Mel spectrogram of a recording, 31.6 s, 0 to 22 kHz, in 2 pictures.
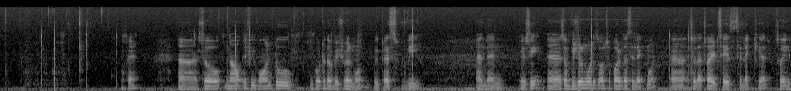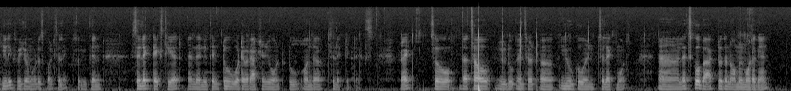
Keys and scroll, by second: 0.0-1.9 typing, 0.9 Escape, 4.5 Escape, 4.8 Left, 5.9 ⟲, 8.1 v, 9.4-10.6 typing, 17.2 Left, 17.4 Left, 17.6 Left, 17.8 Left, 18.1 Left, 18.4 Left, 18.7 Left, 18.9 Left, 19.5 BackSpace, 29.9 Escape.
